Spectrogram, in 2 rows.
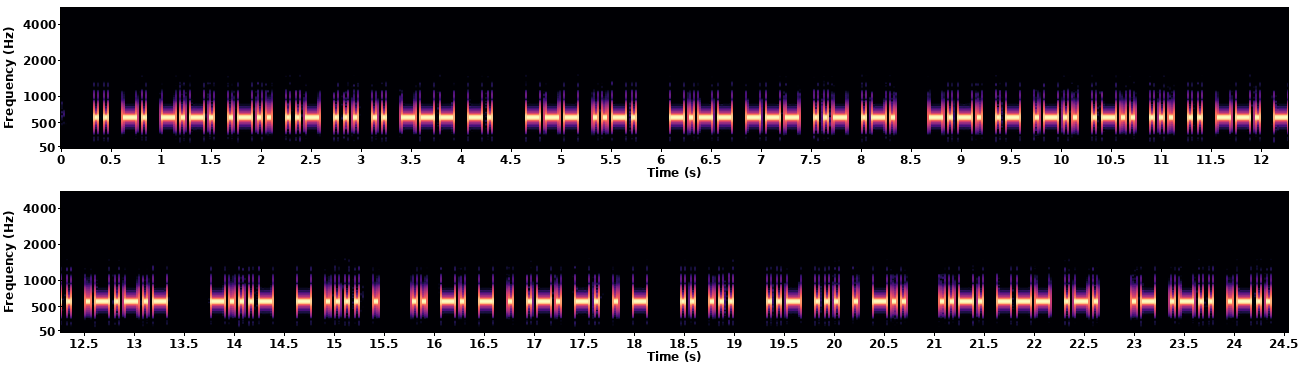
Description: Morse code, heard as a keyed tone, about 25 wpm, 600 Hz. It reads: INCLUSION OF YOUR CALLSIGN. <BT> THE INTERNET IS USED FOR ALL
